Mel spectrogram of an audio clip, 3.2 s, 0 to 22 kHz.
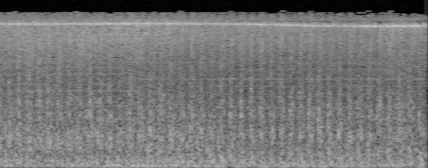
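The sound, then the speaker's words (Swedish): A helicopter carrying a mountain rescue team flies around a mountain range in the Provence Alps northwest of Nice, searching for the missing Flight 9525, its rotor producing a continuous, dense thudding roar with a rapid pulsing rhythm, with no voices heard. “Helikoptern flyger kring en bergskedja i Provence-alperna, nordväst om Nice.”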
